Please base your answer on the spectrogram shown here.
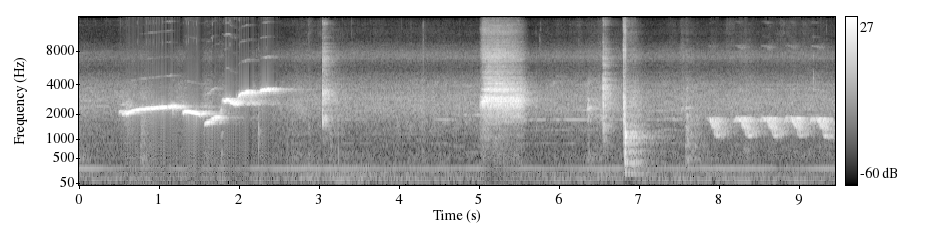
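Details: Black-winged myna practising song: a fluttering whistled phrase, a harsh burst, a sharp snap, then a quick series of five looping chirps, all over a low hum.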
